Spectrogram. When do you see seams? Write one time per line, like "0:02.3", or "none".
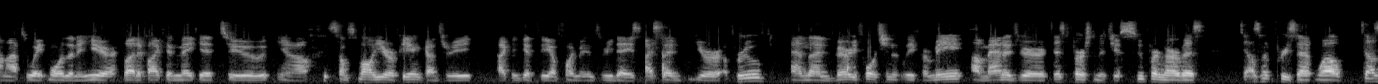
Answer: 0:01.2
0:06.4
0:10.5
